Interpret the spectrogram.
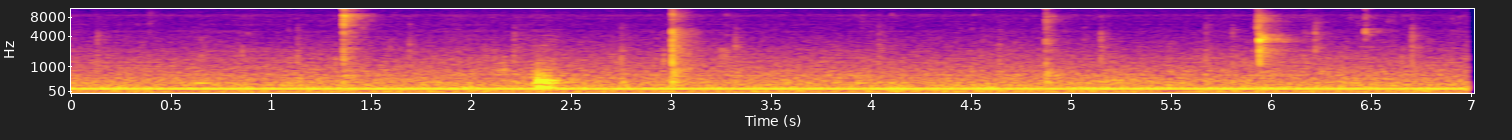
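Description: Eating sounds from close by as a person chews a soft sausage bread roll: a few sharp mouth clicks and lip smacks, spaced a second or more apart, the loudest about two and a half seconds in. A steady low hum runs underneath.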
